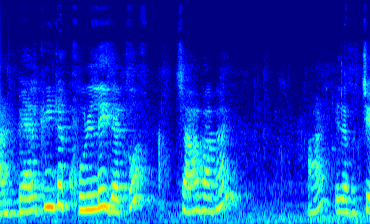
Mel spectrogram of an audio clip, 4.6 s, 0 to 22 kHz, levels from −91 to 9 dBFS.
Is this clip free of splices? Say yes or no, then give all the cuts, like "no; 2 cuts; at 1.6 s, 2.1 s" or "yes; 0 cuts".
yes; 0 cuts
